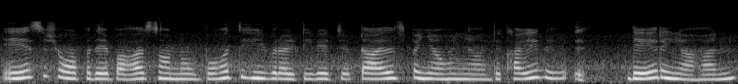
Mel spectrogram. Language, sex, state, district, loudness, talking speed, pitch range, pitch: Punjabi, female, Punjab, Kapurthala, -14 LUFS, 140 wpm, 250-285 Hz, 265 Hz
